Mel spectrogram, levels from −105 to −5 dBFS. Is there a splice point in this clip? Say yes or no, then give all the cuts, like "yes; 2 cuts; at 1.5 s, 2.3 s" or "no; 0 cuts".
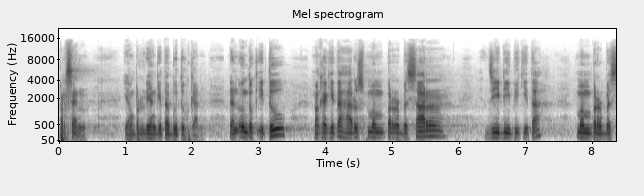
no; 0 cuts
